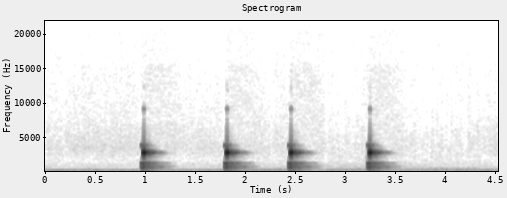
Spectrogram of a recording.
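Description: A game menu gives short bright clicks as the selection steps along.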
